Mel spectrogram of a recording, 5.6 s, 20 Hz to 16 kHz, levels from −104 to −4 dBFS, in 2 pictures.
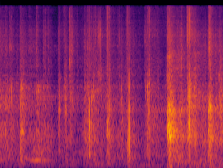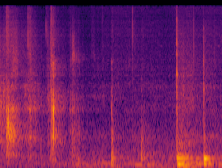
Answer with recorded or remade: remade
